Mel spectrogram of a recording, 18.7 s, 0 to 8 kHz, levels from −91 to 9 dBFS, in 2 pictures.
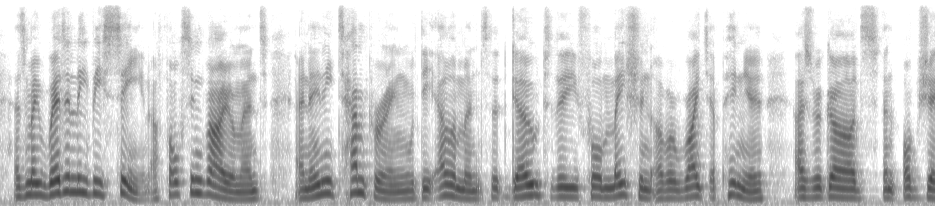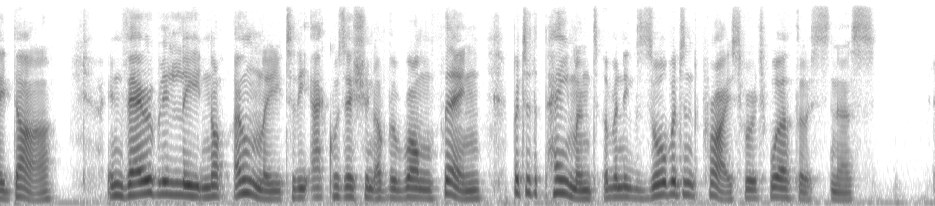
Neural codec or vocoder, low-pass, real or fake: codec, 16 kHz, 2 kbps, FunCodec, trained on Chinese and English, 25 frames a second; 7.2 kHz; fake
